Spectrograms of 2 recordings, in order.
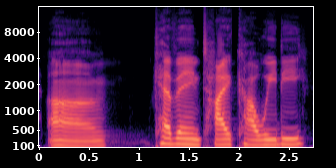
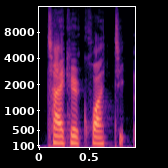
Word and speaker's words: Taika Waititi: Kevin Taikawidi. Kevin? How do you say his name? Taika Waititi.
